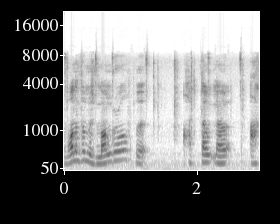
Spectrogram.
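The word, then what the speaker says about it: Mongraal: Oh, Mongrel, that's it. Yeah, it was him. Mongrel, that's it. Spelt with a double A, so Mong, and then Ral, or Ral, whatever you say it.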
